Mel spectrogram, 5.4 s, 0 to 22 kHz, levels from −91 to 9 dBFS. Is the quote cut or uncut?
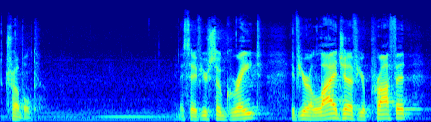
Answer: cut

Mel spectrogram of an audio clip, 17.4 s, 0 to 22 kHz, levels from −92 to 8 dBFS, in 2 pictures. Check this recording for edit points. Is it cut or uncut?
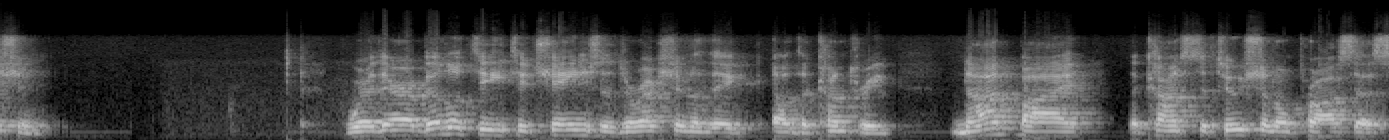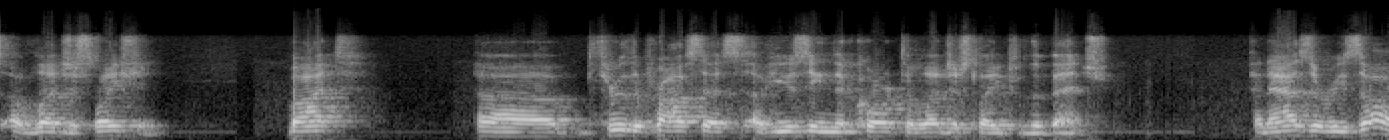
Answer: cut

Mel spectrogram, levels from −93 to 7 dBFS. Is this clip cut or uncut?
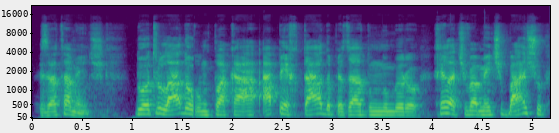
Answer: cut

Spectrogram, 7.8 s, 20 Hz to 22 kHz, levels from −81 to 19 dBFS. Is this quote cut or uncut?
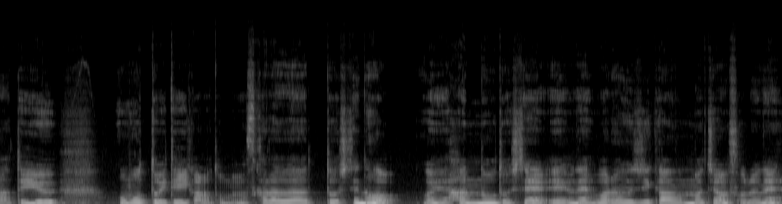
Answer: uncut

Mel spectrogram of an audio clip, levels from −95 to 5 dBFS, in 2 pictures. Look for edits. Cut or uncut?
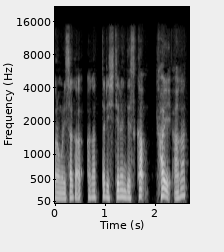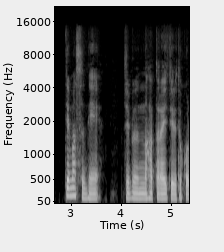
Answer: cut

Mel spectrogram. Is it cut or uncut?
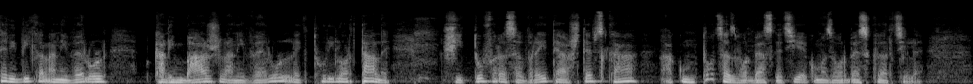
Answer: uncut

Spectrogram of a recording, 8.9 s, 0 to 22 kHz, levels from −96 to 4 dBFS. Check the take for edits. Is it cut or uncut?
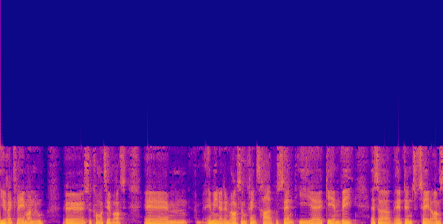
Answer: cut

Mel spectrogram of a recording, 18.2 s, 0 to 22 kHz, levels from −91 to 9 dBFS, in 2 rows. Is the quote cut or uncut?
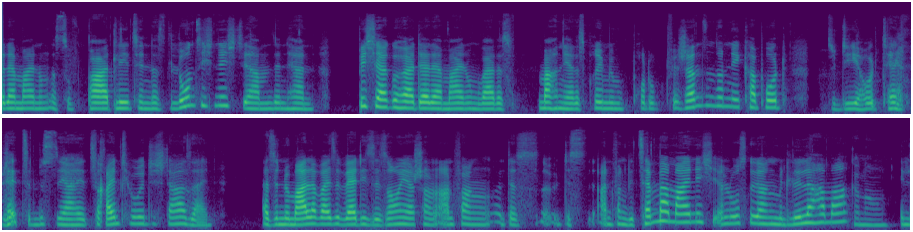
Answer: cut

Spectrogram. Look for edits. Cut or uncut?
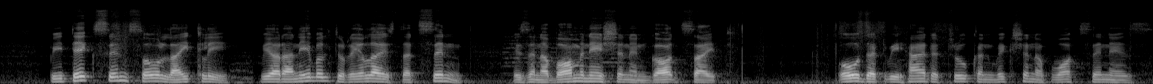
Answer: cut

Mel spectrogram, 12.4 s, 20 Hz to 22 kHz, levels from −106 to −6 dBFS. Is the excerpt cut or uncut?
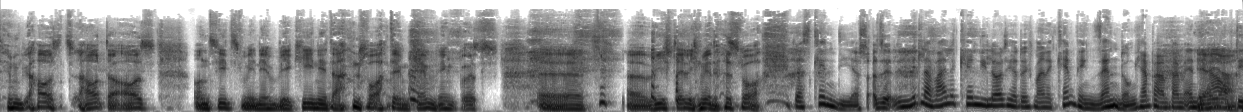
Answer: cut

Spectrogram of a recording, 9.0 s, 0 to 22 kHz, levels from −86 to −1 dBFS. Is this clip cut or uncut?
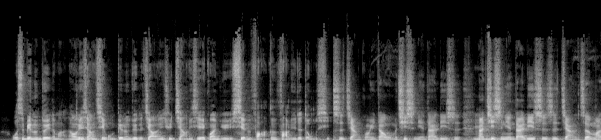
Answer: cut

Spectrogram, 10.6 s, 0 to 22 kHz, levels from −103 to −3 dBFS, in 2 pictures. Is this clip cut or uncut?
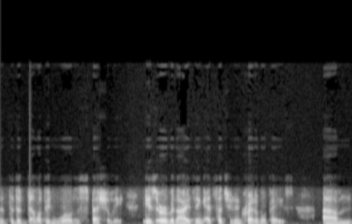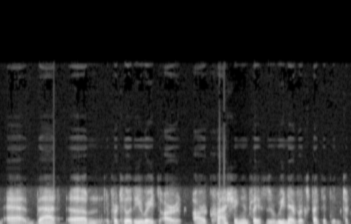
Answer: uncut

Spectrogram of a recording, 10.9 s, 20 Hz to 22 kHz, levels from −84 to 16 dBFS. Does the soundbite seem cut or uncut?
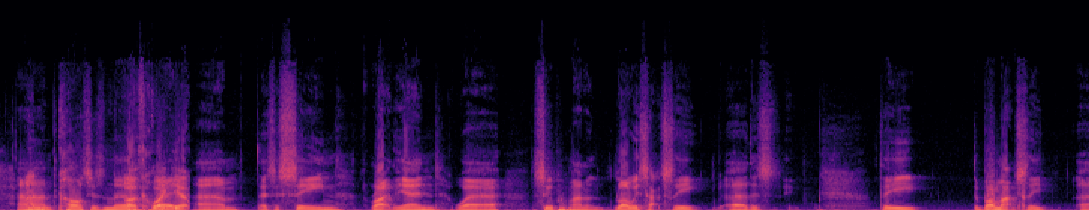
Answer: cut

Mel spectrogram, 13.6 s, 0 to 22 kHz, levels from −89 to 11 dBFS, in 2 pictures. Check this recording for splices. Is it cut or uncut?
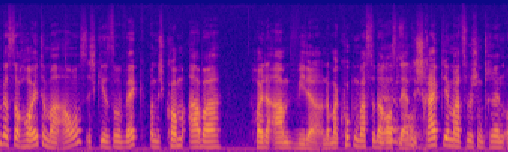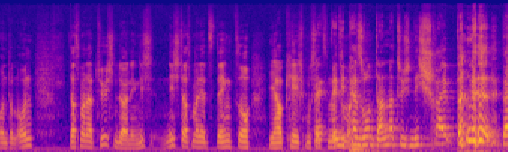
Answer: uncut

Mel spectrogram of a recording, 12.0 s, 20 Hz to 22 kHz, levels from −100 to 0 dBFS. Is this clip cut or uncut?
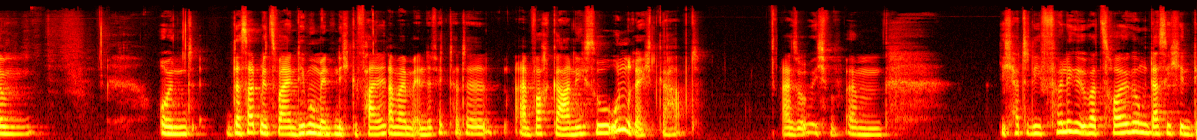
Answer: cut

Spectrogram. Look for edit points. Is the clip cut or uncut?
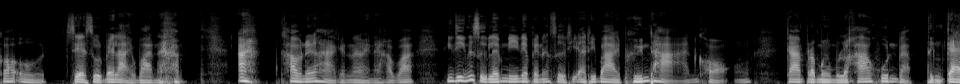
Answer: cut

